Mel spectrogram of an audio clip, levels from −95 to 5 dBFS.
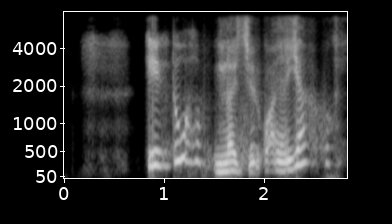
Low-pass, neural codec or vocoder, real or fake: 7.2 kHz; codec, 16 kHz in and 24 kHz out, 0.4 kbps, LongCat-Audio-Codec, four codebook decoder; fake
